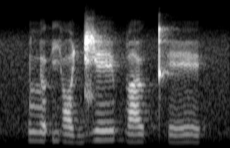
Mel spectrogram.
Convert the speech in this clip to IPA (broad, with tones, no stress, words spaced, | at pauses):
lʊ˦ʔ jɔ˨d͡ʑe˦ɪ̯ ba˦ʊ̯kʰe˦ɪ̯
